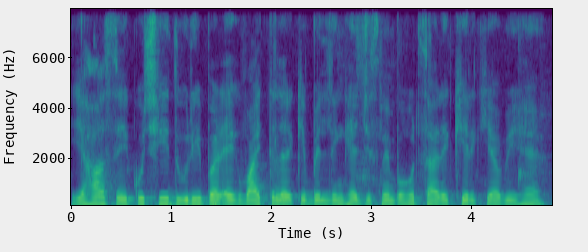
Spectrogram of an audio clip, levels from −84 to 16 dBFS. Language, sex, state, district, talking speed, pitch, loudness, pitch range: Hindi, female, Arunachal Pradesh, Longding, 225 wpm, 175 Hz, -17 LUFS, 170-190 Hz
